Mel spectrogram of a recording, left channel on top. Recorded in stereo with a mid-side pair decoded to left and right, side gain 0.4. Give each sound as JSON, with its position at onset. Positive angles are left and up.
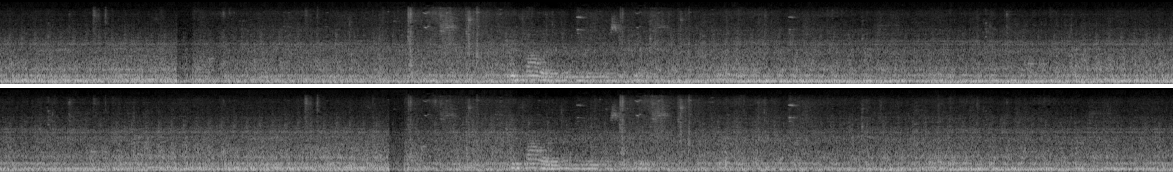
{"t": 5.0, "sound": "a woman speaking", "azimuth_deg": 55, "distance_m": 4.0}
